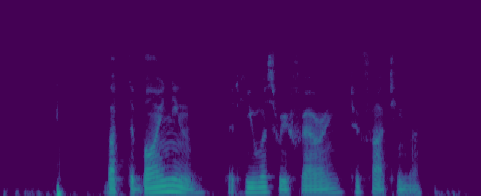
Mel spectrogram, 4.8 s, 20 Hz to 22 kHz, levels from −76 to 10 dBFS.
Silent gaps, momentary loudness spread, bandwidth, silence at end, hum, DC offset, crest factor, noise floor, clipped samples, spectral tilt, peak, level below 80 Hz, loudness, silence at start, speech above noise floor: none; 17 LU; 7.8 kHz; 0.6 s; none; under 0.1%; 20 dB; -64 dBFS; under 0.1%; -7.5 dB/octave; -18 dBFS; -52 dBFS; -37 LUFS; 0.55 s; 28 dB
